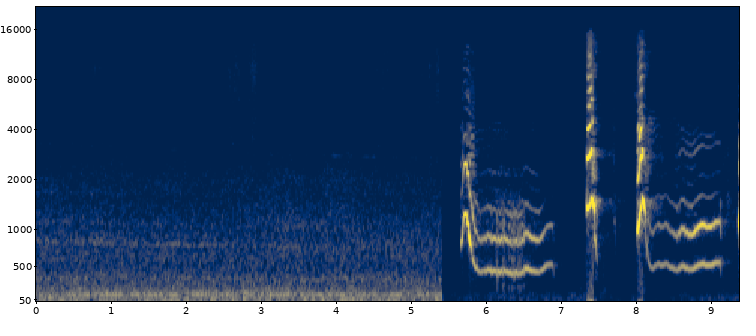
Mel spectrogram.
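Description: A steady low hiss with a faint hum for the first five seconds or so, then, after a cut, a golden retriever puppy's little barks: a falling yelp into a wavering whine, a few short sharp yips, and another whine.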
